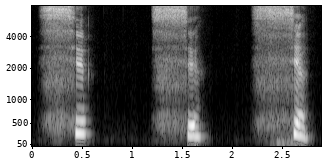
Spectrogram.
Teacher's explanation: повітря зустрічає при вимові перешкоду у вигляді піднятого до верхніх зубів язика та зубів Отже звук с приголосний а саме М'який приголосний позначаємо його фішкою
